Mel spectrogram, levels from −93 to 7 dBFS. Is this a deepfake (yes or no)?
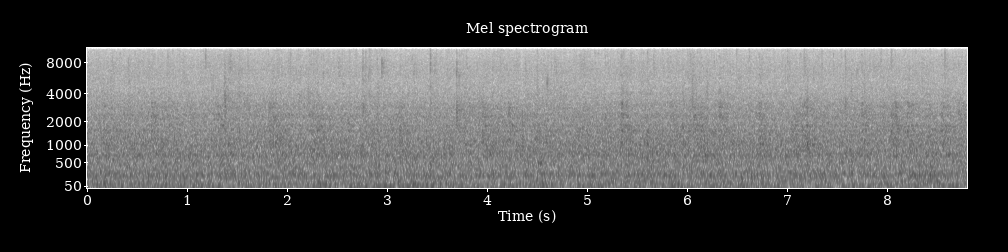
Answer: no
